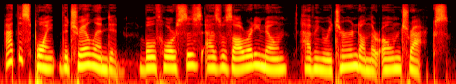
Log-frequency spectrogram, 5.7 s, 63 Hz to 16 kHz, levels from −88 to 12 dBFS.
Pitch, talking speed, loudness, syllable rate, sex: 185 Hz, 180 wpm, -18 LUFS, 4.8 syllables/s, female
